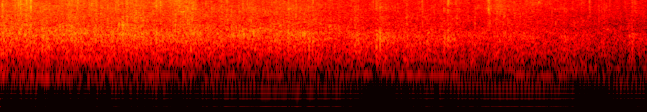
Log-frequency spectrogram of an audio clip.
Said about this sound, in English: Love your enthusiasm. That applause is like a big amen, thanking God for each one of these.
